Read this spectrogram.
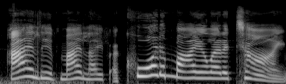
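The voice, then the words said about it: High-pitched accented character voice. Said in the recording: “you kind of sound like Harley Quinn ... the high pitch, like the way that the your words are inflecting, like with the high pitch ... Maybe it's just the accent too”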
